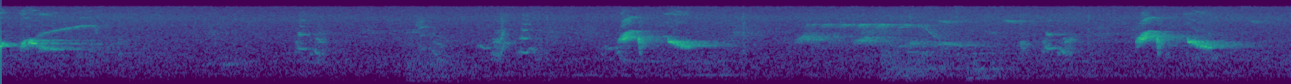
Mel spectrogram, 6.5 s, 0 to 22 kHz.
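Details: Decoy red-whiskered bulbul used for trapping wild bulbuls in Bình Phước, Vietnam, on 25 June 2018, singing ché-style; three clear bubbly, slurred whistled phrases a few seconds apart, each dropping in pitch, with quieter notes between.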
